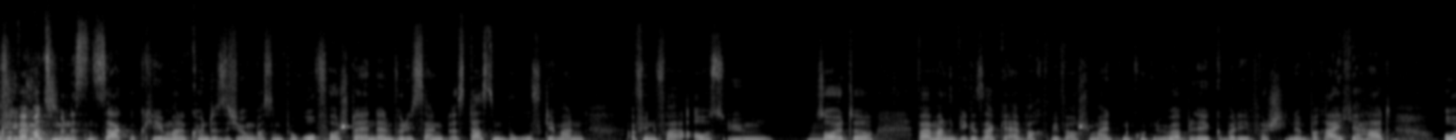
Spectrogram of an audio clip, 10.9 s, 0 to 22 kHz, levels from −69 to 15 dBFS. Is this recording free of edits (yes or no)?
yes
